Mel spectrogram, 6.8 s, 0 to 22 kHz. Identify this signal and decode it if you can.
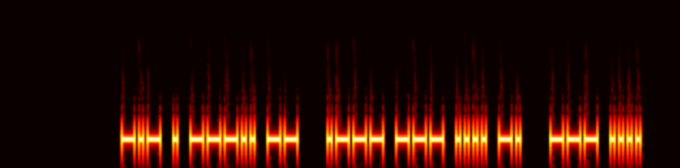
Morse code, heard as a keyed tone, about 28 wpm, 700 Hz. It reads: KE8M JOHN OH
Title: K1USN SST QSO Practice - 28wpm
